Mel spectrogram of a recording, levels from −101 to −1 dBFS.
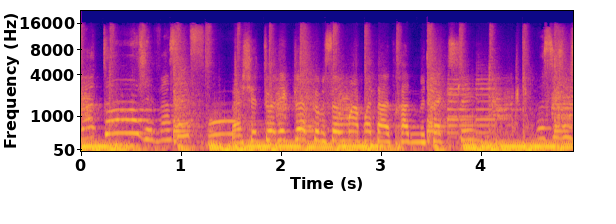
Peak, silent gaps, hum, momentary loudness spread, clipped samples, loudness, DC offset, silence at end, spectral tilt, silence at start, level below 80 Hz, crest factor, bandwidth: -4 dBFS; none; none; 5 LU; under 0.1%; -17 LUFS; under 0.1%; 0 s; -6 dB/octave; 0 s; -22 dBFS; 12 dB; 16 kHz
